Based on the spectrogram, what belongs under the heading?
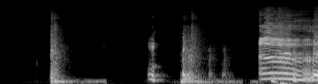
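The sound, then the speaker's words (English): A fist pounds a desk in three heavy, booming thuds with rattling low rumble, followed by a loud, strained vocal outburst. “Smashing my desk right now.”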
